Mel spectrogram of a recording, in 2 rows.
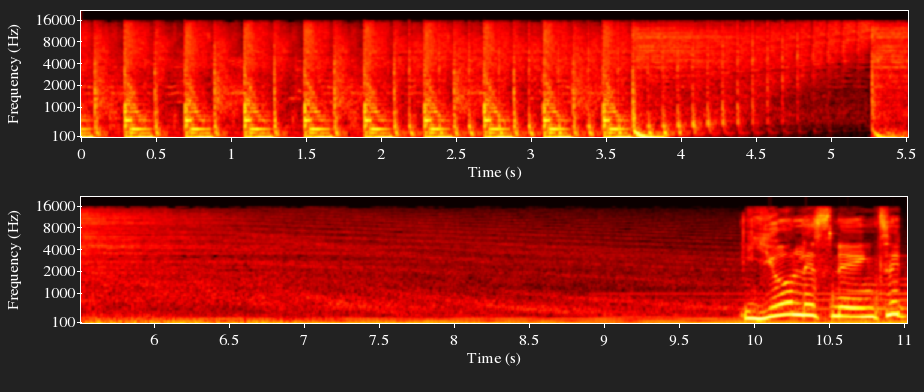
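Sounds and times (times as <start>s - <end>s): low synth bass drone: 5.7s - 11.0s.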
